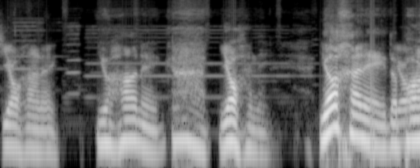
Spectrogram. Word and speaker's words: Yohane: Yohane the Parhelion. Numazu in the Mirage. trying to get it out there. DD Yeah. Mega Doo-Doo. Did I say it right? It's Johanne.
